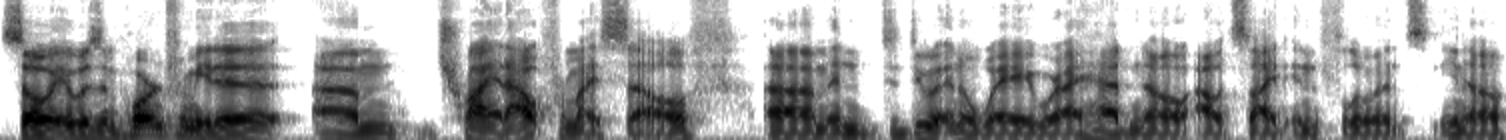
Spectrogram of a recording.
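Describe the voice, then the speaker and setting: On a very clean recording with a silent background, a man speaks in an unremarkable speaking voice with hardly any pauses. His pitch is fairly low, with ordinary variation. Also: moderate pace. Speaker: prosthodontist. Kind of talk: interview. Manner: casual, conversational.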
